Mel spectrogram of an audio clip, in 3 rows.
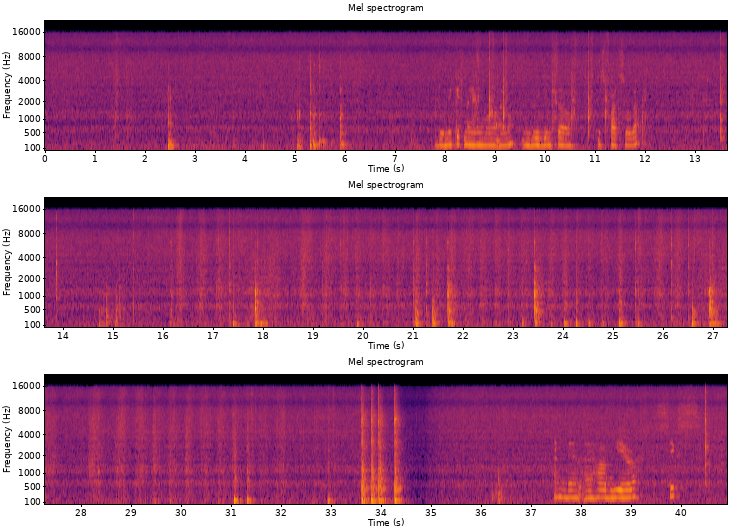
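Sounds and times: food sizzling in a pan: 0.0s - 40.9s
spatula scraping and knocking pan: 8.2s - 12.1s, 12.8s - 14.0s, 14.6s - 15.4s, 16.1s - 27.5s, 28.1s - 32.2s, 32.8s - 34.5s.

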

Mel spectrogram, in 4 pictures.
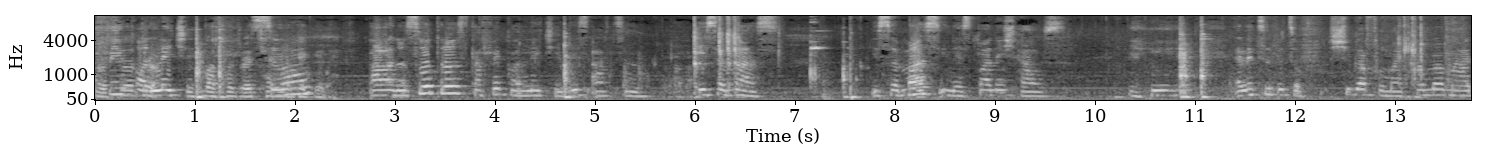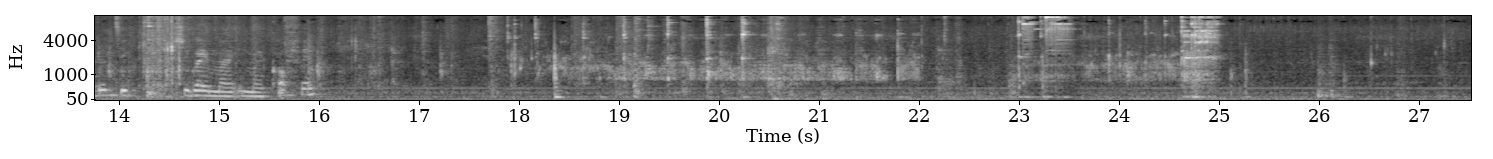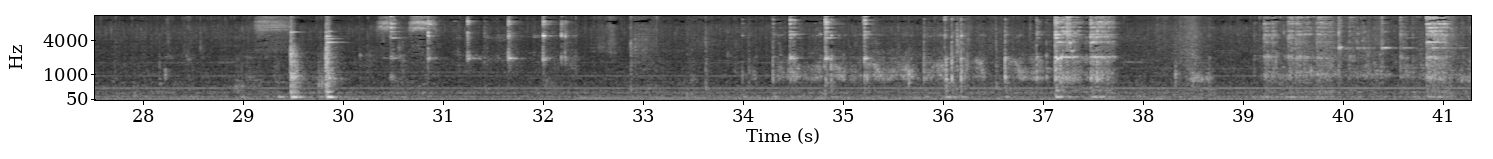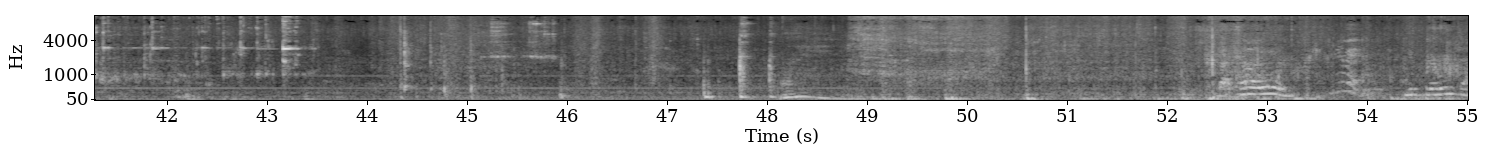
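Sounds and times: stirring coffee: 17.7s - 25.4s, 30.4s - 43.6s, 48.9s - 55.0s
teaspoon clinking against mugs: 17.9s - 20.6s, 23.0s - 25.1s, 29.5s - 32.4s, 34.3s - 37.8s, 39.2s - 43.6s.

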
